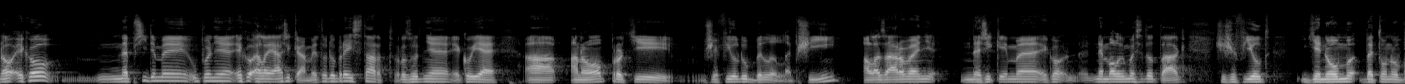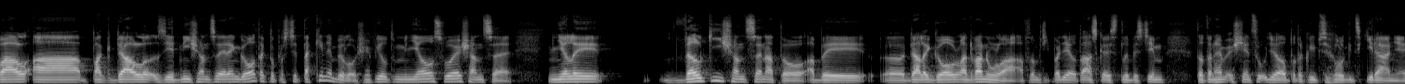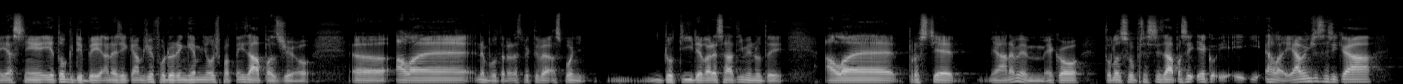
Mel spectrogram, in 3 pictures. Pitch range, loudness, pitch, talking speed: 105-125 Hz, -25 LUFS, 110 Hz, 170 wpm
